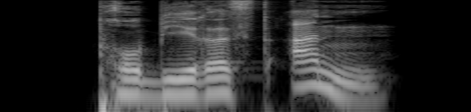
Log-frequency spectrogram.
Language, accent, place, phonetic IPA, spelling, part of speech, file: German, Germany, Berlin, [pʁoˌbiːʁəst ˈan], probierest an, verb, De-probierest an.ogg
- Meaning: second-person singular subjunctive I of anprobieren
